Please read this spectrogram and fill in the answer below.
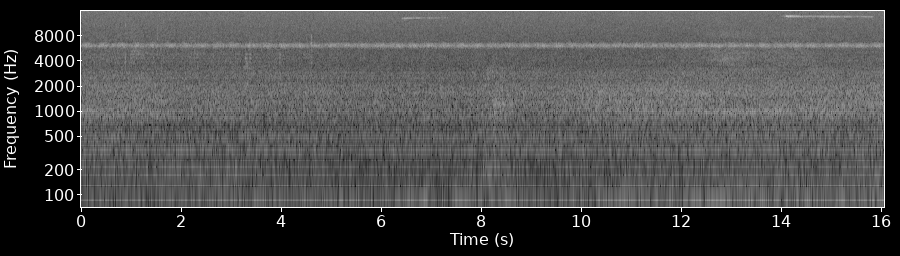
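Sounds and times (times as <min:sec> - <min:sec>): traffic noise: 0:00.0 - 0:16.0.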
